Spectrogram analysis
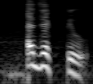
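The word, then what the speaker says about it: adjective: दूसरा है आपका एडजेक्टिव, है ना। एडजेक्टिव में डी जो है वो साइलेंट है आपका।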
